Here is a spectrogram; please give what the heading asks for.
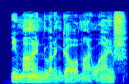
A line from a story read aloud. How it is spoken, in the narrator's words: Mike growled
